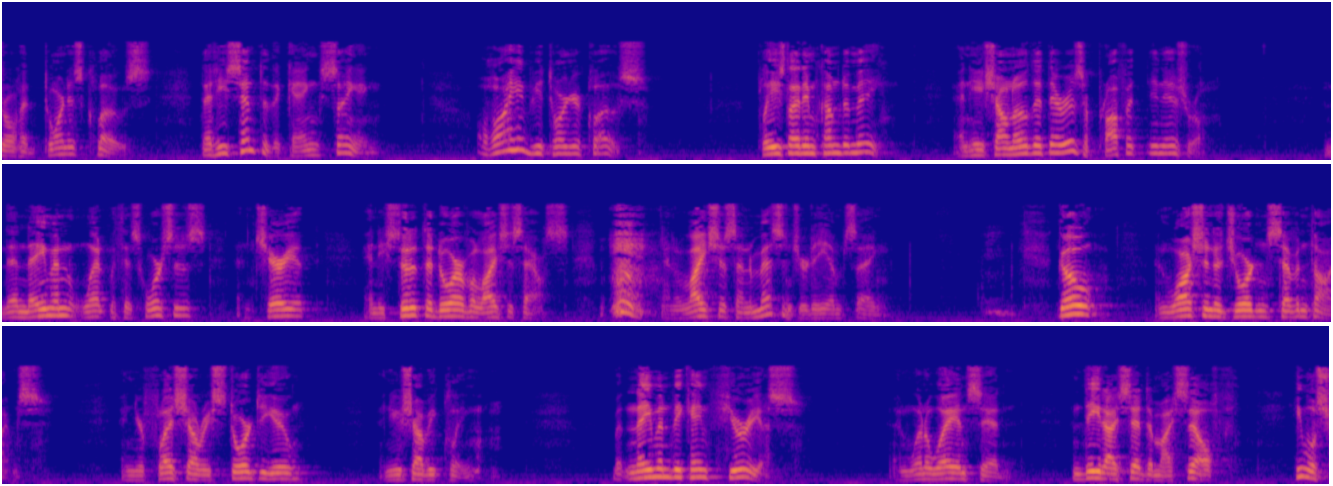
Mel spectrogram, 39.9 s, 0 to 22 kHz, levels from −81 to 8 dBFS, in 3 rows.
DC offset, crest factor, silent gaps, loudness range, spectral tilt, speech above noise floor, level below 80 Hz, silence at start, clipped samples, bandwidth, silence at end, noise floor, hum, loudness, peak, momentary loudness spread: under 0.1%; 24 dB; none; 7 LU; -4 dB/octave; 36 dB; -64 dBFS; 0 s; under 0.1%; 8 kHz; 0 s; -63 dBFS; none; -27 LUFS; -6 dBFS; 17 LU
